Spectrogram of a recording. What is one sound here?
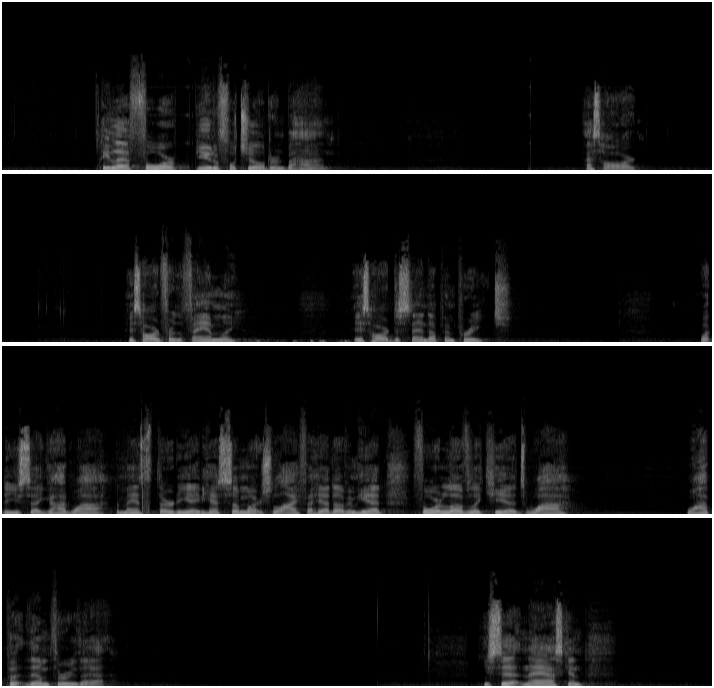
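A man speaks with animation through a microphone in a large room, pausing between phrases.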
